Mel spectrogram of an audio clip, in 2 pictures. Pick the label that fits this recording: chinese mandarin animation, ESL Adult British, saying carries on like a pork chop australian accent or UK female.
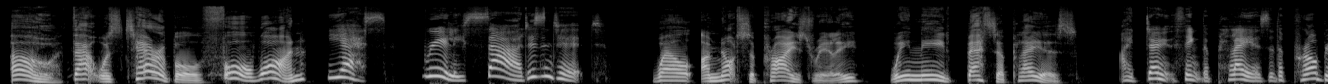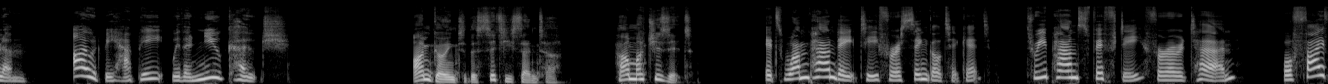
ESL Adult British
